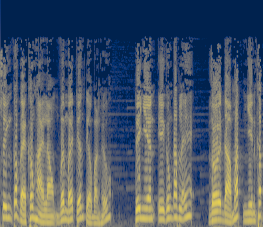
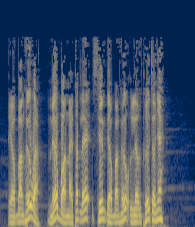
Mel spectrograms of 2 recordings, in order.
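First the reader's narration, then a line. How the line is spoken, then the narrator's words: Laughing loudly. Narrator (Vietnamese): Người lùn mập cười lớn thốt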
